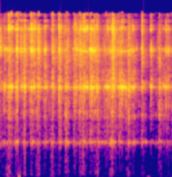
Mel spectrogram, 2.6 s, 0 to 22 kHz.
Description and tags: Ice Cubes Glass Shake 01
Ice cubes being shaken in a glass
bar, drink, glass, ice-cubes, restaurant, shake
